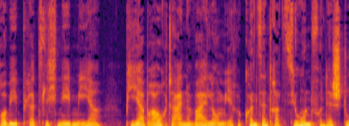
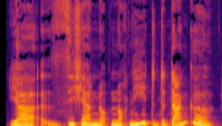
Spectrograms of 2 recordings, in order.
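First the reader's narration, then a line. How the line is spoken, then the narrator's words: Stammering. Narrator (German): stotterte sie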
